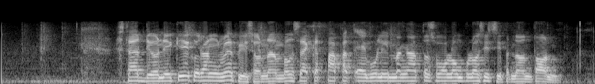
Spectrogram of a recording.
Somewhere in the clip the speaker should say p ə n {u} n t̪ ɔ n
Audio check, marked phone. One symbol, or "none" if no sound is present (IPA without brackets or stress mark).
ɔ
